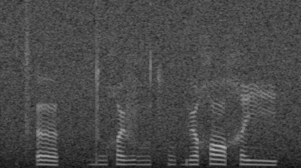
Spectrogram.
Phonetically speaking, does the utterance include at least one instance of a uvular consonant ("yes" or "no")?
yes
